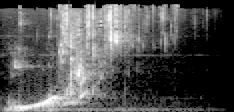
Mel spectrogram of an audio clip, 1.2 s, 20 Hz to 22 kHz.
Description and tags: Water bubble recorded in my bathroom sink with a glass. (Sorry, it's not a real fart ;p)
Recorded with B1 and Tubepre.
water, bubble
